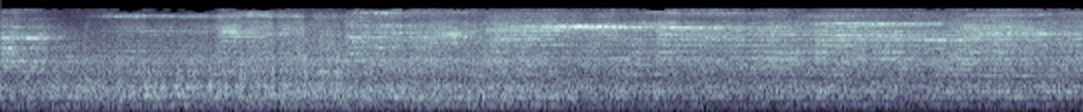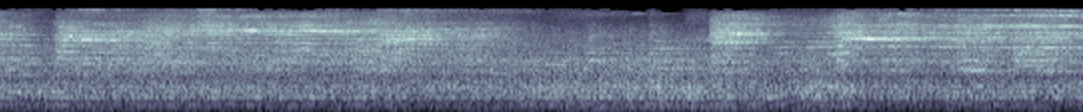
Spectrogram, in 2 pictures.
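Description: Covered hopper cars of a freight train rolling past on a curve: a loud, steady rumble of steel wheels on rail, with thin high-pitched wheel squeals coming and going, strongest a few seconds in and again near the end.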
